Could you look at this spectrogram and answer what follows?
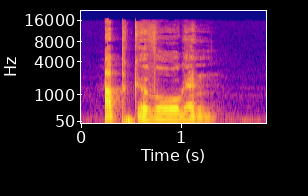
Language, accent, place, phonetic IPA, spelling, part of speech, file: German, Germany, Berlin, [ˈapɡəˌvoːɡn̩], abgewogen, verb, De-abgewogen.ogg
- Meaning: past participle of abwiegen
